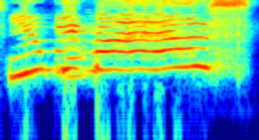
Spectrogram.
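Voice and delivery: put-on very high squeaky toddler voice; imitating toddler. Friend echoing the toddler's phrase, very high squeaky voice. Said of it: "Now Morris goes around".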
